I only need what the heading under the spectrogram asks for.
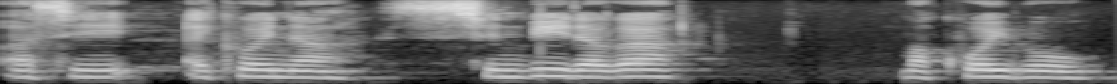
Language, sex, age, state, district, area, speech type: Manipuri, female, 45-60, Manipur, Tengnoupal, urban, spontaneous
